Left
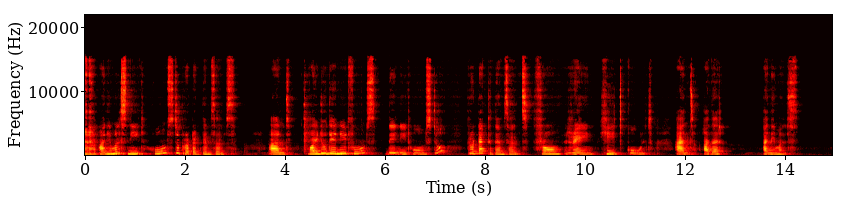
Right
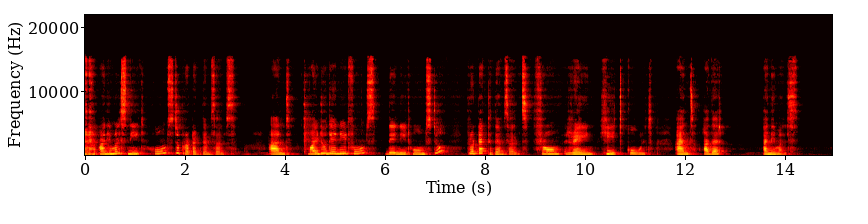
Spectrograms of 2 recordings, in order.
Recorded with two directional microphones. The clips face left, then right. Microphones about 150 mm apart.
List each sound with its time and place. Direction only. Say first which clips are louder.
0.0 s a woman's voice: right 1 dB; 10° right (ahead or behind)
5.6 s a woman's voice: right 2 dB; 15° right (ahead or behind)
